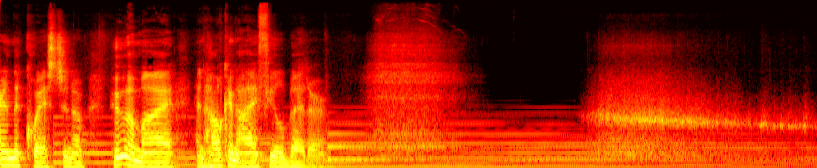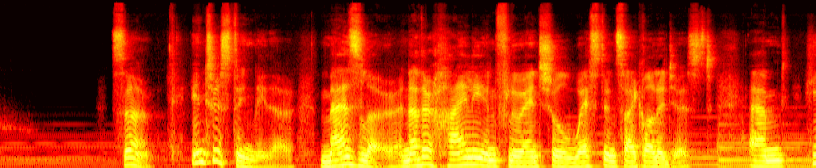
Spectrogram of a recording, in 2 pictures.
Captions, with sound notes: in the question of who am I and how can I feel better? (inhales) (exhales) So, interestingly though, Maslow, another highly influential Western psychologist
